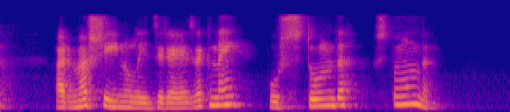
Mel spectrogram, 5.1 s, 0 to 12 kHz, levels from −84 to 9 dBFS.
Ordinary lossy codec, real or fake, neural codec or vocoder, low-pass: AAC, 48 kbps; fake; codec, 16 kHz, about 1 kbps, DyCAST, with the encoder's durations; 7.2 kHz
